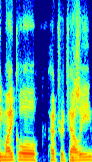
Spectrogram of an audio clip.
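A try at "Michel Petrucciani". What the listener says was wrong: Michelle Petrucciani. Michelle. It's not Michael. It's Michelle.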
